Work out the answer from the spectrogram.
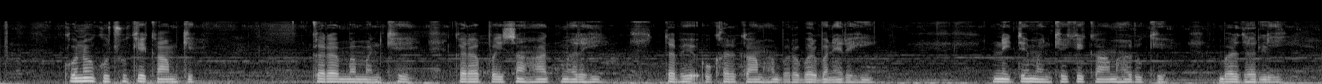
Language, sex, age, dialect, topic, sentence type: Chhattisgarhi, male, 18-24, Western/Budati/Khatahi, banking, statement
